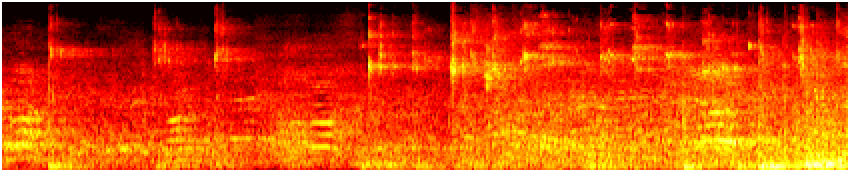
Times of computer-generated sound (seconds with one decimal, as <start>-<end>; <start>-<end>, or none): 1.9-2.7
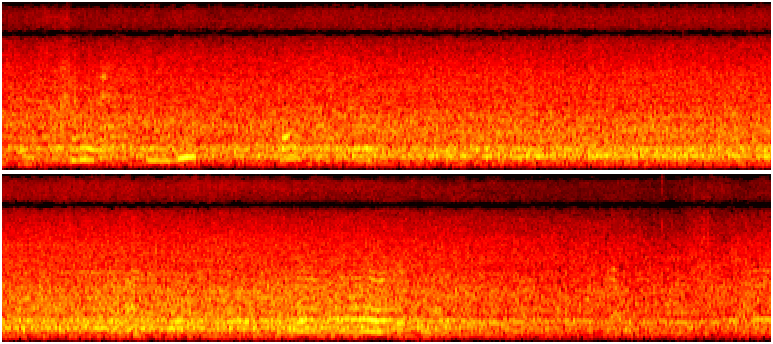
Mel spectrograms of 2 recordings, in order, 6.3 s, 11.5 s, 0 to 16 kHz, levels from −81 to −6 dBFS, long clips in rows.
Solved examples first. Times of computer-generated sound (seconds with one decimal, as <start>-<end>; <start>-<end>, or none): 7.6-9.7

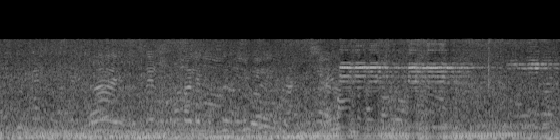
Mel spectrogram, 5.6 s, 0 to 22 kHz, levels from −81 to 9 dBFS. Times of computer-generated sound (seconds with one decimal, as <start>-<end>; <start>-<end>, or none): none

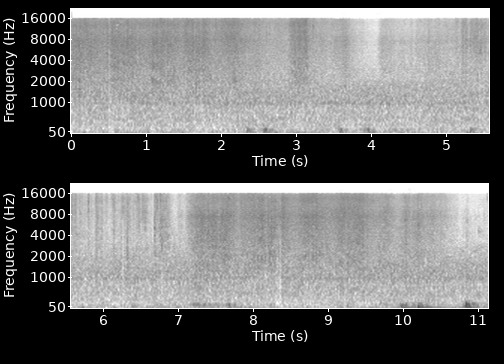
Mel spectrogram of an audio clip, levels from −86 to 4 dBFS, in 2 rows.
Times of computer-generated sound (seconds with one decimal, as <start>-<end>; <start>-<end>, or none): 3.5-4.2; 8.4-10.2

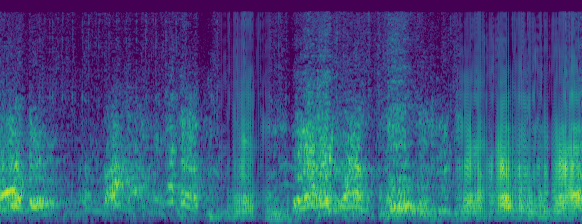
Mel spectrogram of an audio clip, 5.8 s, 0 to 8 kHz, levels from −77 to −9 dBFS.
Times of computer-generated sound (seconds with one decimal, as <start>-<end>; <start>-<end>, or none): 2.2-2.7; 4.6-5.8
